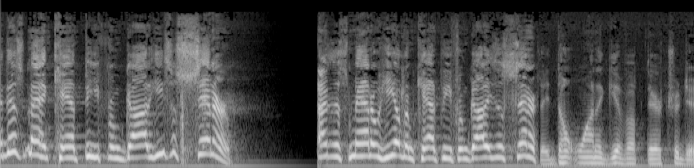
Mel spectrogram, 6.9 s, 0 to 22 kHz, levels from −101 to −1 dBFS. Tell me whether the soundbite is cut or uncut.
cut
